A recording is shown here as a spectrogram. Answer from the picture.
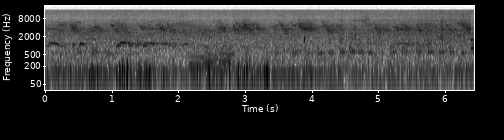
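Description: Birds calling in the background: scattered high chirps and a short call of a few quick notes repeated now and then. A few low thumps come between about one and three and a half seconds in.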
